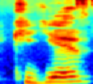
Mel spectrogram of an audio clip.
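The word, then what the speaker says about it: Kyiv: it Tsarsko Selo, and the way I originally saw Ukraine's capital transliterated, it made me want to pronounce it Kiev. And I realize many people now, including my own father, they think that's how the name is pronounced because ignorant newscasters use that pronunciation. It's Kiev, but just again getting kind of off topic.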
